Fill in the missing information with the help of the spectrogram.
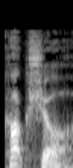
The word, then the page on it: cocksure: anglais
